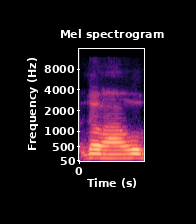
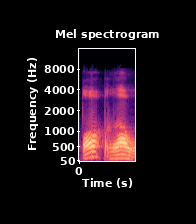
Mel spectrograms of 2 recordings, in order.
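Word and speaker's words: طغوا: Wa fir'auna zil autad alladzina dza'u fil bilad Ulang. Allazi alladzina dza'u fil bilad kali lagi Pak. alladzina dza'u fil bilad. Yang benar. Nataghaw, taghaw bukan za, taghaw.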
